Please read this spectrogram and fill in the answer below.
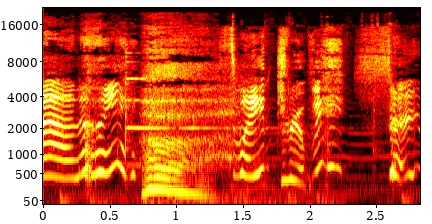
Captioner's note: sigh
